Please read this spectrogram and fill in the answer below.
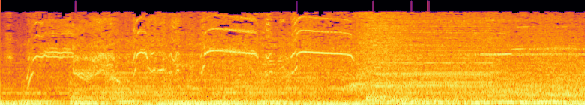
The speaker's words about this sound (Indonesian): Namun ketika aku sedang menceritakan, tiba-tiba saja terdengar jeritan yang sangat keras dari kamar lainnya.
